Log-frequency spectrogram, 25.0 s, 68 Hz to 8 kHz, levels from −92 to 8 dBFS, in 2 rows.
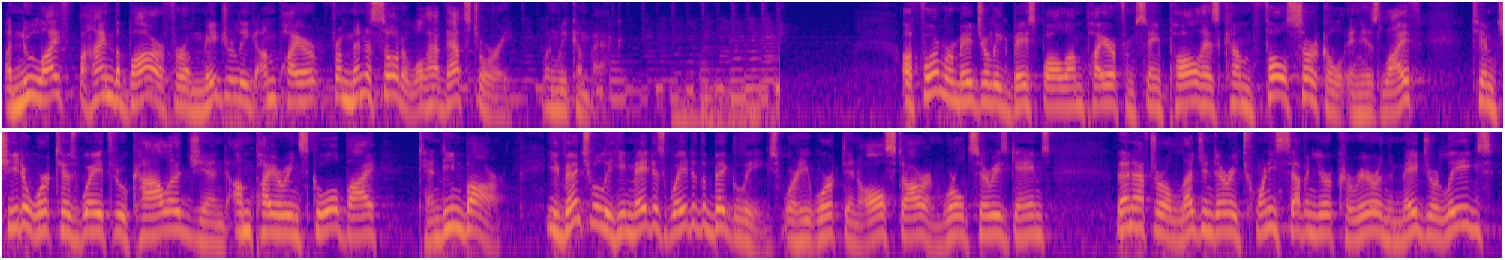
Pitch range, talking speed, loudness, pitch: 150-195 Hz, 190 wpm, -28 LUFS, 175 Hz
